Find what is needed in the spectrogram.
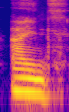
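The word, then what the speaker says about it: eins: আমরা বলি ওয়ান, ডয়েসে বলতেছে আইনস। আমরা বলি দুই বা টু, ডয়েসে বলা হয় ছয়। ড্রাই, ফিয়ার, ফুনফ, জেক্স, জিবেন, আট, নোয়েন, সেন। টেনকে তারা বলতেছে সেন। আবার বলি, শোনেন একটু সবাই। নুল, হুম। আইনস, ছয়, ড্রাই, ফিয়ার, ফুন, জেক্স, জিবেন, আট, নোয়েন,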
